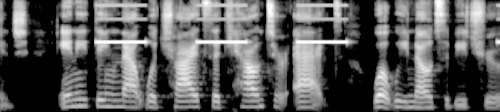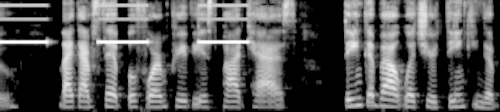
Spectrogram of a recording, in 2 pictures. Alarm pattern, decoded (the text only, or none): temporal three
